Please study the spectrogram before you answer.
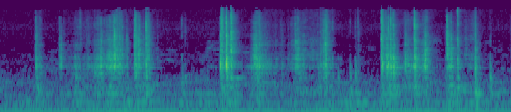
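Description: Long painted nails tap on the front panel of a closed, medium-sized, hollow purple plastic tattoo kit case with silver trim and a silver latch. An irregular series of light, crisp clicks with a hollow midrange tone sounds briefly over a faint steady hum.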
